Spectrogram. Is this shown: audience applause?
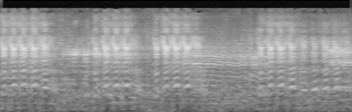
no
